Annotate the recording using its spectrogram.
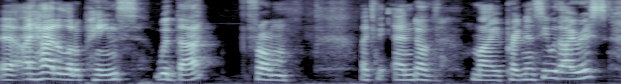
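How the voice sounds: The speech moves at a fairly slow pace with fairly even intonation. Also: woman, medium pitch for a woman.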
